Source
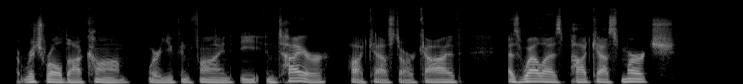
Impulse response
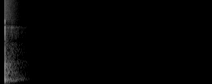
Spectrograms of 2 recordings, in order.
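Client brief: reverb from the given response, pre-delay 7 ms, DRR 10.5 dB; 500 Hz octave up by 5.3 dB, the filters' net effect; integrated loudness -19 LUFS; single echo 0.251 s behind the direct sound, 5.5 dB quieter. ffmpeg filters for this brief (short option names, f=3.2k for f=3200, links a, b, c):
-filter_complex "[0:a]equalizer=f=500:t=o:g=6.5,aecho=1:1:251:0.531,asplit=2[a][b];[1:a]atrim=start_sample=2205,adelay=7[c];[b][c]afir=irnorm=-1:irlink=0,volume=-19dB[d];[a][d]amix=inputs=2:normalize=0,volume=8dB"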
